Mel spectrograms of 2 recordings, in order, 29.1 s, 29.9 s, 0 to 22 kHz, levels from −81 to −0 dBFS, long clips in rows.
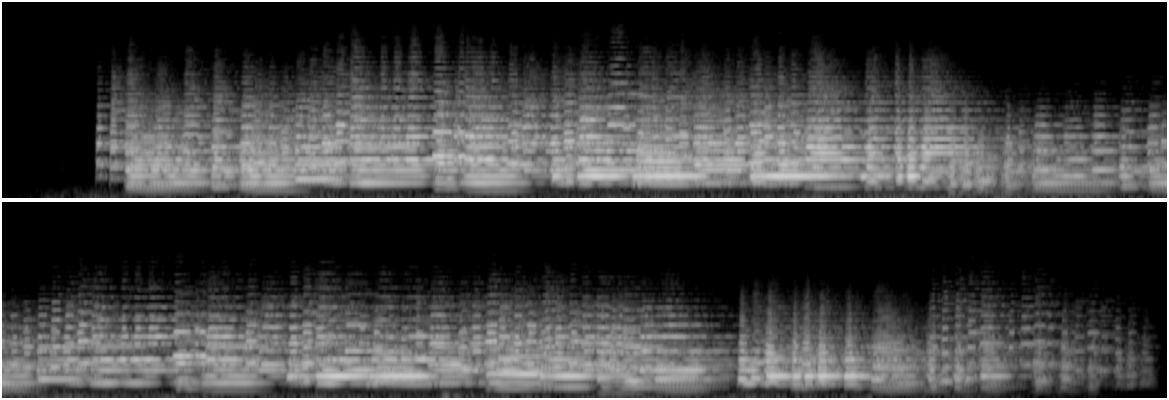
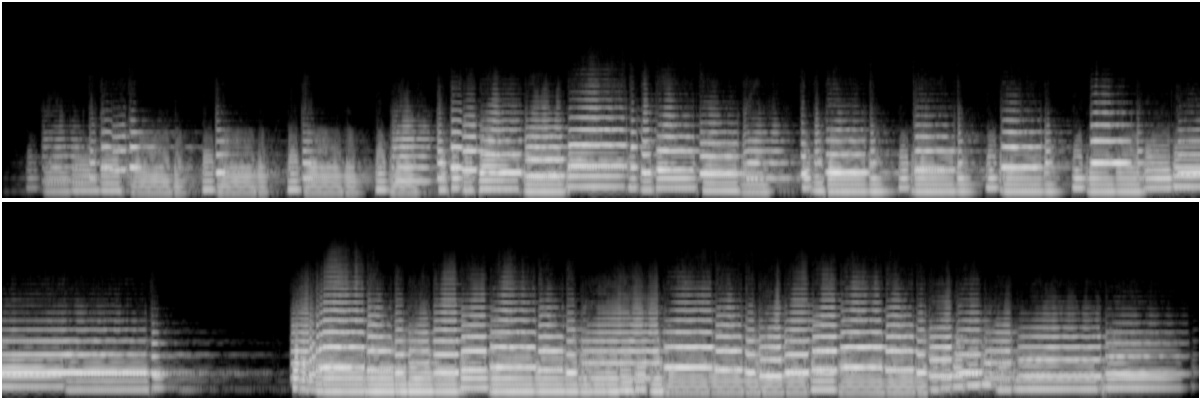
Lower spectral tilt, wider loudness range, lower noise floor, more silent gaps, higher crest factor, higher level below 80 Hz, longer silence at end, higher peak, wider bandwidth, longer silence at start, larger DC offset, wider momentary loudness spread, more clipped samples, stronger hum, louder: second, -5 dB/octave vs -8.5 dB/octave; about the same, 9 LU vs 7 LU; first, -77 dBFS vs -56 dBFS; neither; about the same, 18 dB vs 16 dB; second, -68 dBFS vs -52 dBFS; first, 0.4 s vs 0.05 s; second, -6 dBFS vs -2 dBFS; first, 9.6 kHz vs 7.2 kHz; first, 1.15 s vs 0.3 s; neither; about the same, 14 LU vs 12 LU; neither; neither; second, -24 LUFS vs -19 LUFS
